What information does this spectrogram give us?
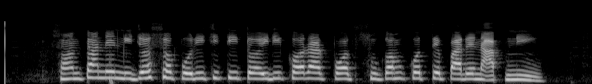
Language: Bangla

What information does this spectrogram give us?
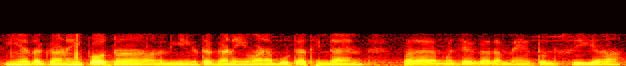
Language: Sindhi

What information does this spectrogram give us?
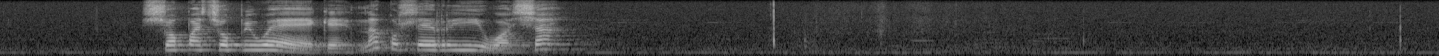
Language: Tsonga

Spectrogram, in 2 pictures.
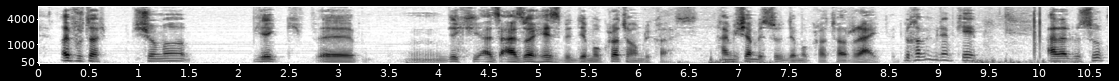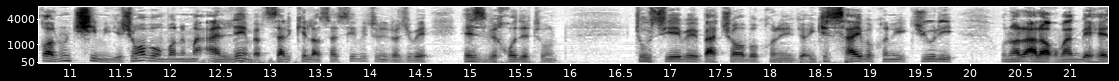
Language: Persian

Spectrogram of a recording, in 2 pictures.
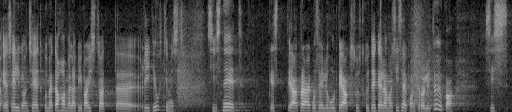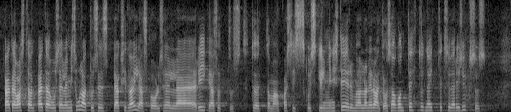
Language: Estonian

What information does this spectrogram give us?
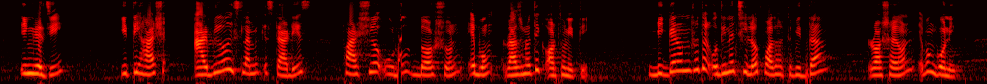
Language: Bangla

